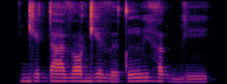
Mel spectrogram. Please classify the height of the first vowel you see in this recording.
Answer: mid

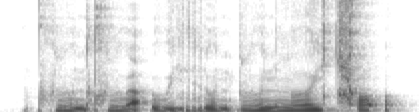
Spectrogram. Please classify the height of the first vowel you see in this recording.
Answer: high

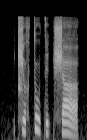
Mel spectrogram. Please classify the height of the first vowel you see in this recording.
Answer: mid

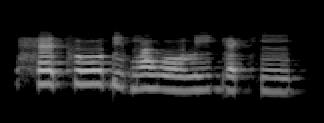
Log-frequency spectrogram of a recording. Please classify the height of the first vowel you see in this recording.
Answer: mid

